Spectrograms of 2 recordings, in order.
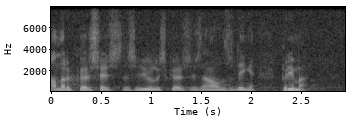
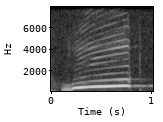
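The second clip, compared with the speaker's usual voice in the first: sudden loud high whoop; 16 dB louder than usual. Real, not acted. Preacher whooping in the middle of his point, loud and high. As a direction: throw out a joyful whoop. Exclamation in sermon.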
